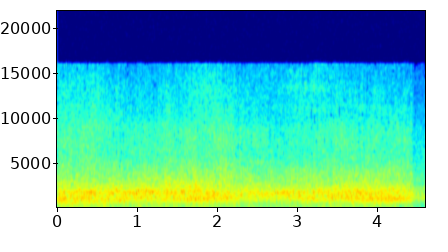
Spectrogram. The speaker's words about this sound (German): Diesen Lärm kennt in Deutschland wahrscheinlich fast jeder besser als das Rauschen eines Meeres. Die Autobahn macht eben viel Lärm. Besonders ist an dieser Stelle in Berlin-Baumschulenweg, dass hier eine begrünte Lärmschutzwand die Geräusche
